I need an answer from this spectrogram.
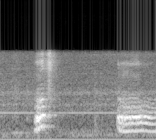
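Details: Yorkshire Terrier left alone with the camera gives two short, tonal barks about a second apart. The second bark is longer and more whiny, with a steady faint hum in the background.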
